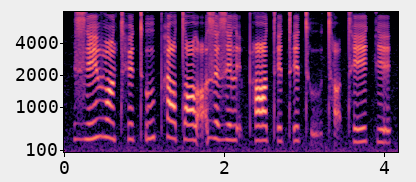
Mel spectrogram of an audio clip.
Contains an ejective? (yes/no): yes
